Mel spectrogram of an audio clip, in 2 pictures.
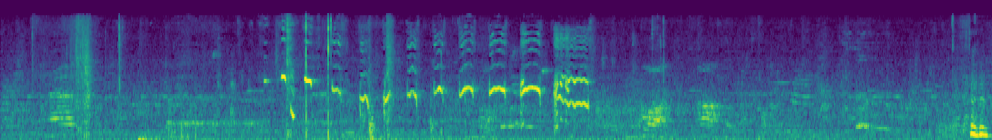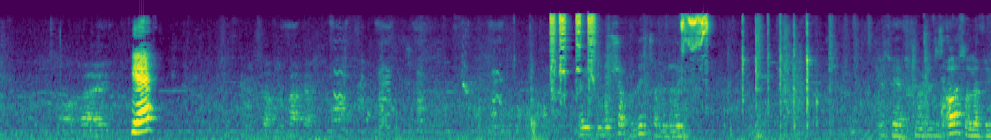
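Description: Puppies scuffle and scratch on a soft floor.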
